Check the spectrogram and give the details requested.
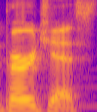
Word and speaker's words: Burgess: Okay, now in the anime they say they pronounce it Burgess. They say Burgess.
